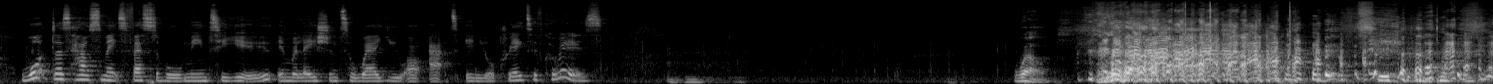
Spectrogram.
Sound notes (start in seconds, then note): 10.8 everyone laughs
